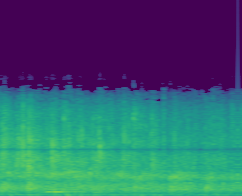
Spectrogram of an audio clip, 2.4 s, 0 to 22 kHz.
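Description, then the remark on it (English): An audience claps steadily, a dense wash of many hands sustained at an even, fairly loud level without letting up, with no voices standing out, applauding a camp offering that raised $37,000 for missions. “And then, God, hey man, you can clap for that.”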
